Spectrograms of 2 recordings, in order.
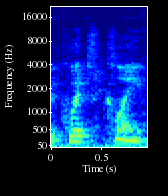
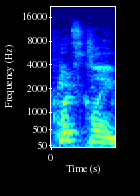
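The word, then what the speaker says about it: quitclaim: sale deed and a quit claim deed now that quick claim deed has I keep pronouncing that t because it's filled with a t not a c k a lot of people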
